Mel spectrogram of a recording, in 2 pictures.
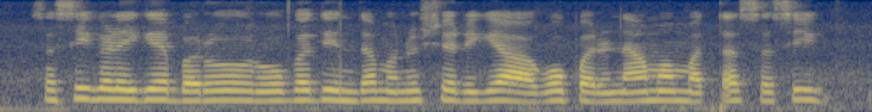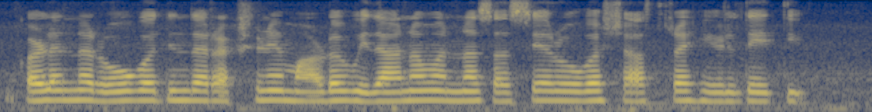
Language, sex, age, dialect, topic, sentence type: Kannada, female, 25-30, Dharwad Kannada, agriculture, statement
